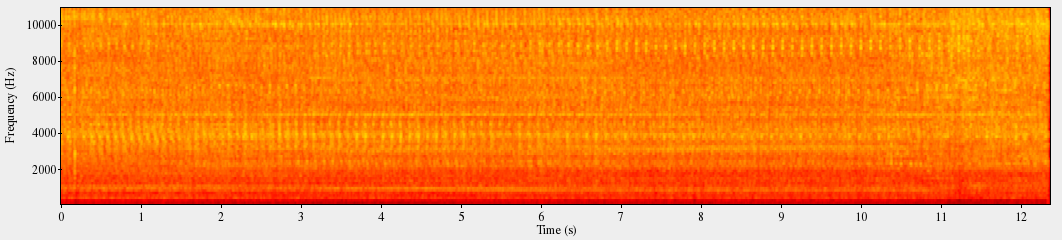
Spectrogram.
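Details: VW Gol G6 1.0 on a cold first start: fast, light, even ticking over the idle. The VW dealer diagnosed faulty hydraulic lifters; the engine was opened and they were replaced.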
